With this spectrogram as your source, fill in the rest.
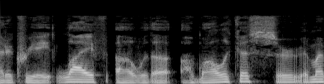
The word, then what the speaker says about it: homunculus: People were conducting experiments to see what would happen, to try to create life, with a homunculus, or am I pronouncing that correctly?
